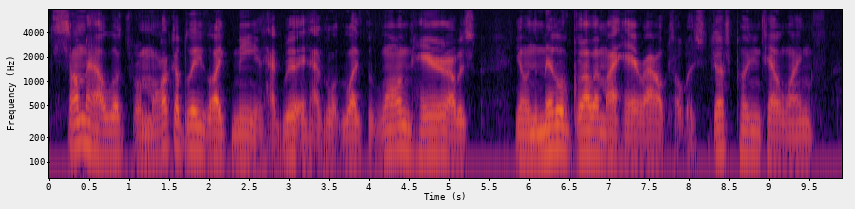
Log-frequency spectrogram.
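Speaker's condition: Partial glossectomy for tongue cancer; stage 3, 40% of right side of tongue removed, tracheotomy, neck lymph node spread, recurrence

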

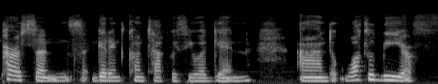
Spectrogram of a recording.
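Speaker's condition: No condition

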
